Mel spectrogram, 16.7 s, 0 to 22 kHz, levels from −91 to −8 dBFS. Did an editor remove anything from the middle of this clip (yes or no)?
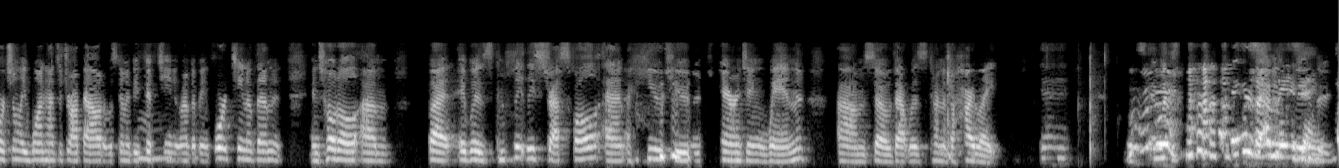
no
